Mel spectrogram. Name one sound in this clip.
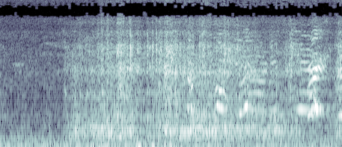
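A young child talks and calls out with animation nearby.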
